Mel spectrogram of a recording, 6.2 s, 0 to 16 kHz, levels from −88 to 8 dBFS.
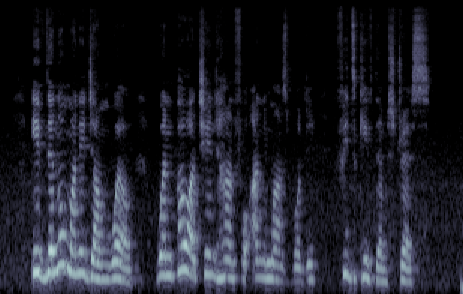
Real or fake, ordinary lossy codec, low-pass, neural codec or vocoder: real; none; 14.4 kHz; none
